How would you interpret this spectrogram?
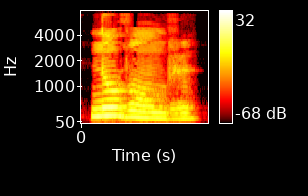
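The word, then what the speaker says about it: novembre: again October again October November is pronounced as November November now see the em is pronounced as om in French the EM sound is pronounced as um November no worms now listen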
